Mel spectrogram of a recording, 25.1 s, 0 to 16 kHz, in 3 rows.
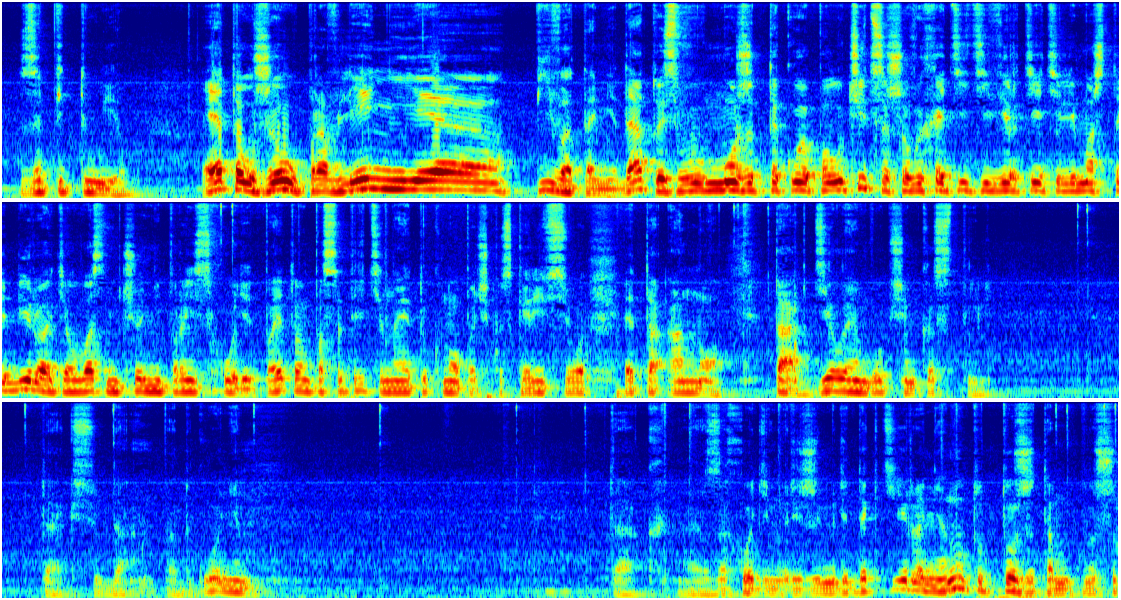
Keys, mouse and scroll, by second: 5.2 s, 14.2 middle click, 14.8 s, 17.0-19.3 drag, 21.9 Tab, 22.6 z, 23.8 ctrl+r.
